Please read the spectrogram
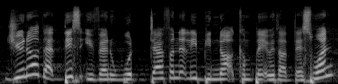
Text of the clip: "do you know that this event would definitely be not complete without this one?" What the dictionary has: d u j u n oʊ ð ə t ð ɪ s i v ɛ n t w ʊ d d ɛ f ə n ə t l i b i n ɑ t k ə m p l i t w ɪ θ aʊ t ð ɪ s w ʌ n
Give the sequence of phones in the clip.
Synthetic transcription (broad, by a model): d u j u n oʊ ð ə t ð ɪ s i v ɛ n t w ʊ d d ɛ f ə n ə t l i b i n ɑ t k ə m p l i t w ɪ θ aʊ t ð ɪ s w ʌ n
